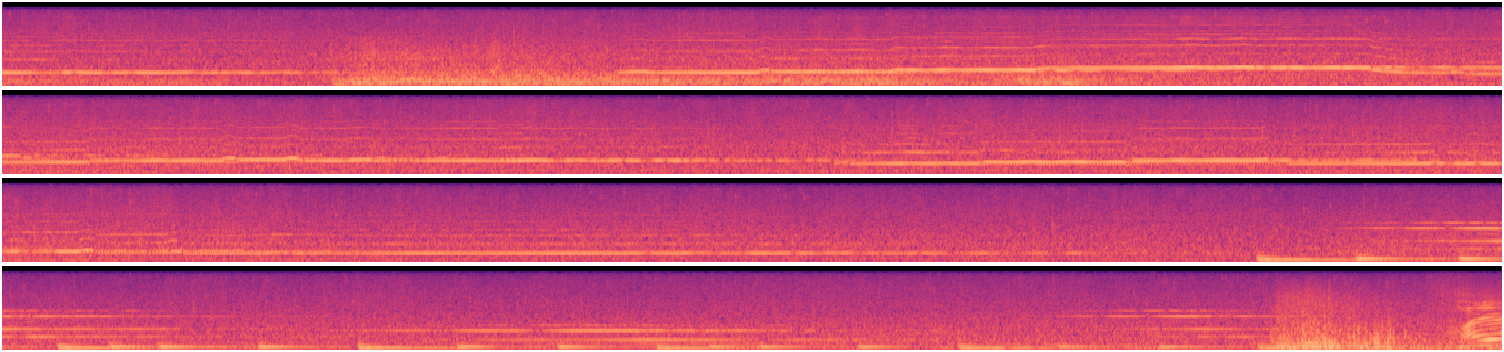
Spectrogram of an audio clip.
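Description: Steady heavy rain with a slow, sustained film-score melody over it. Thunder rumbles a few seconds in, and a louder crash comes just before the end. About two-thirds of the way through, a pulsing low rhythm joins the music.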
